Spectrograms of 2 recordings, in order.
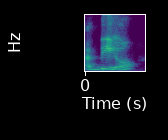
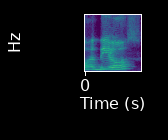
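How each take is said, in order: First: "adio" with no final s, ending on an open o; Italian addio. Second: "adiós" with a full final s and stress on the ó, as in Spanish. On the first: Teacher contrasting Spanish with Italian, says Italian "adio" with no s. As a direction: drop the s in "adio", Italian style. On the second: Teacher contrasting Spanish with Italian, says "adiós" the Spanish way. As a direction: say "adiós" the Spanish way, ending on a clear s. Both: Shown as a demonstration. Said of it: "o sea, adio".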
